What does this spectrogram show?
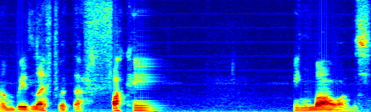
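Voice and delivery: slow, grumbled mutter under the breath. Voicing a character walking slowly up behind two others: muttered under breath. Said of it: "under my breath".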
